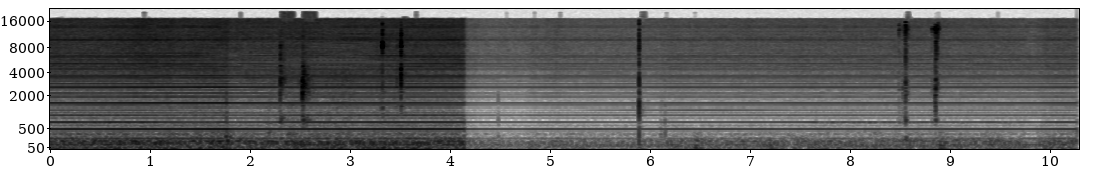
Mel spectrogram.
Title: Ceiling Fan loud Noise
